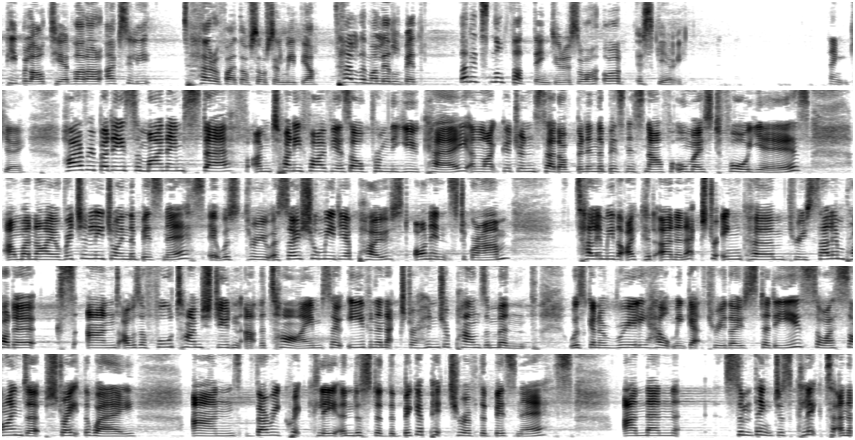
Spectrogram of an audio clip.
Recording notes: This video is from the Maze panel at Success Summit 2019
